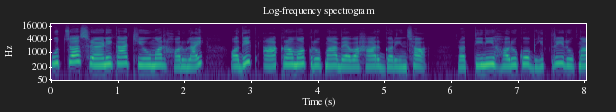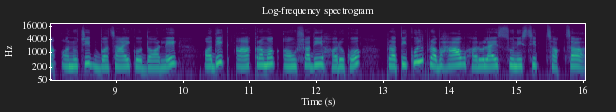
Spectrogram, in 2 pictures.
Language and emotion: Nepali, neutral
